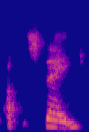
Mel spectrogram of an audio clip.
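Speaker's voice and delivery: ordinary talk, nothing marked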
